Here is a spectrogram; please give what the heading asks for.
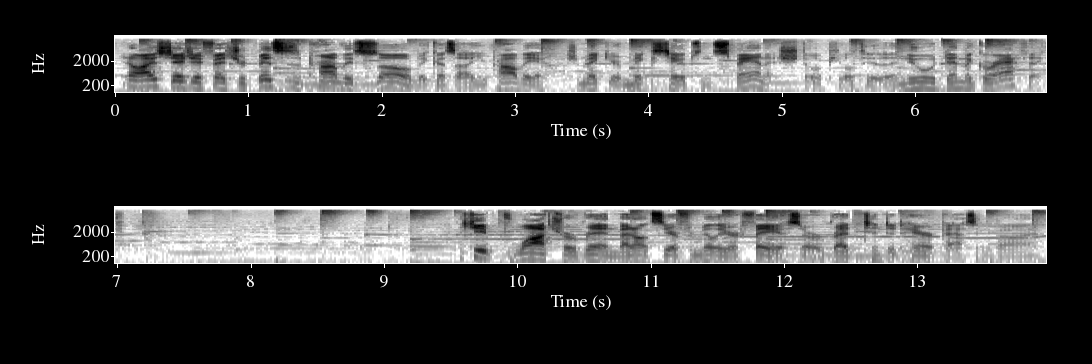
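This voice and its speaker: At a moderate pace and medium pitch, a man reads a visual novel aloud during a stream, adding relaxed commentary. Background music accompanies him as he often trips over the lines and repeats phrases.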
